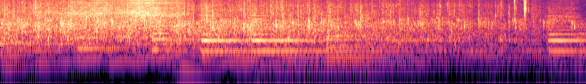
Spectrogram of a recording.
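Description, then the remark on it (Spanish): A church audience applauds God during a morning service, steadily for several seconds, a dense, even wash of clapping with sustained keyboard tones underneath, easing slightly toward the end. “Dale un fuerte aplauso a Dios en esta mañana.”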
